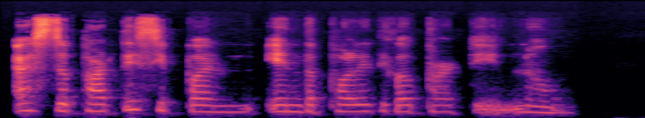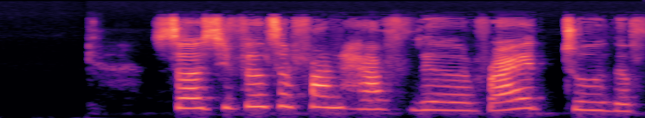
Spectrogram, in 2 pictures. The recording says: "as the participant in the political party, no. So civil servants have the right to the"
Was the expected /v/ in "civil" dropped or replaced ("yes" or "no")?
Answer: yes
